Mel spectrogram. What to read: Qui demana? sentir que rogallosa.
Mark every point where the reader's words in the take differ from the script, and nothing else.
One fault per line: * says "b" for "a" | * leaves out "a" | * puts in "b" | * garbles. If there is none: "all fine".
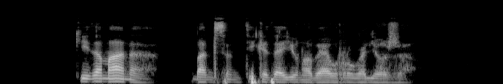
* puts in "van"
* puts in "deia una veu"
